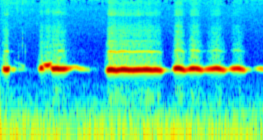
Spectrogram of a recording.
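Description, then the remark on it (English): A musical whistler whistles a short melodic phrase, clear, with pure sustained tones broken into several notes that glide slightly in pitch, a longer held note in the middle. “I am a whistler, a musical whistler.”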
